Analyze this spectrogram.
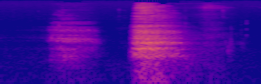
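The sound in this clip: A person takes a deep breath in two airy phases: a softer rush of about half a second, then a louder, longer one. The whole sound is quiet, with no talking.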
